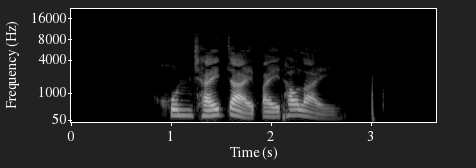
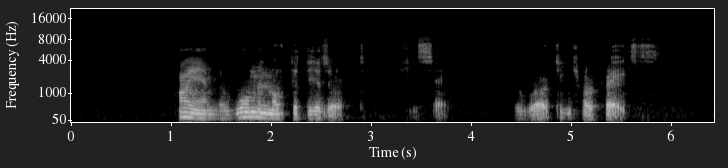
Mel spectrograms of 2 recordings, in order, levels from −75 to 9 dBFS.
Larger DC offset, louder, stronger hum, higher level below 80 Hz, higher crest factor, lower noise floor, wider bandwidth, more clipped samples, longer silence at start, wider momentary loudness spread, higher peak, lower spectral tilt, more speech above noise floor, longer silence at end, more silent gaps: neither; about the same, -22 LUFS vs -21 LUFS; neither; second, -72 dBFS vs -58 dBFS; about the same, 20 dB vs 20 dB; first, -86 dBFS vs -74 dBFS; about the same, 9.4 kHz vs 8.6 kHz; neither; about the same, 1 s vs 1.1 s; second, 9 LU vs 21 LU; about the same, -4 dBFS vs -4 dBFS; about the same, -6.5 dB/octave vs -7 dB/octave; first, 65 dB vs 53 dB; first, 1.1 s vs 0.65 s; neither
